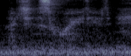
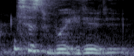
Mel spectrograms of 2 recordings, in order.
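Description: First: Hushed whisper. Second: Said in the usual way. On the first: Shown as a demonstration. Pastor waiting in hiding for the prank, whispered. Building suspense before the prank.

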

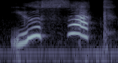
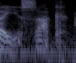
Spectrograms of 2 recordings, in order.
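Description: First: High, sing-song you suck; a high, teasing jab; high taunt. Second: Low, quiet you suck; a deep, mocking jab; low taunt. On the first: Pretend. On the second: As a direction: growl it down low.

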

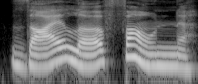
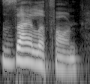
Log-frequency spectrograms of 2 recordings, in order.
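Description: First: Xylophone slowly split into zy-lo-phone; syllable by syllable. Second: Said in the usual way. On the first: Shown as a demonstration. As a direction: stretch out each syllable of Xylophone. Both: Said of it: "You try it, say xylophone".

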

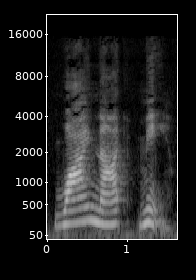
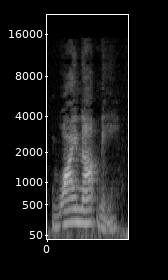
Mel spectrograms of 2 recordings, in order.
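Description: First: Slow, separate stresses on "Why not me"; "Why not me" said slowly, word by word; emphatic challenge. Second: Said in the usual way. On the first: Acted. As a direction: stretch "Why" and "not", pausing before "me". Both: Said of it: "I'm gonna say to fear".

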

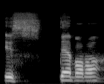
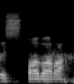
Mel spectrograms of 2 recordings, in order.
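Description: First: استبر with a light t after the s; plain ta. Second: اصطبر with a heavy dark T after the s; emphatic Ta. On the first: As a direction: say استبر slowly as is-tabara, plain t. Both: Shown as a demonstration. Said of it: "أيسر".

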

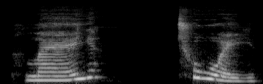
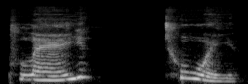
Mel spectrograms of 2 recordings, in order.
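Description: Both takes have the same delivery.

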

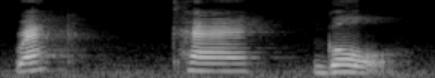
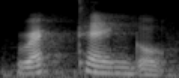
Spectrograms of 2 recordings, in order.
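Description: First: "Rectangle" slowly, in separate chunks; syllable by syllable. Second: Said in the usual way. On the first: Shown as a demonstration. Teacher modeling syllables to put together, broken up. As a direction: split "Rectangle" with a pause after each syllable. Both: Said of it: "let's put our syllables together".

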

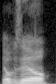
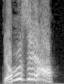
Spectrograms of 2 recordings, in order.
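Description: First: Said in the usual way. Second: Much higher, louder phone voice; squeaky put-on phone greeting; high falsetto hello.

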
